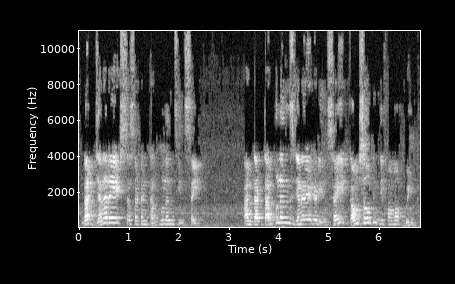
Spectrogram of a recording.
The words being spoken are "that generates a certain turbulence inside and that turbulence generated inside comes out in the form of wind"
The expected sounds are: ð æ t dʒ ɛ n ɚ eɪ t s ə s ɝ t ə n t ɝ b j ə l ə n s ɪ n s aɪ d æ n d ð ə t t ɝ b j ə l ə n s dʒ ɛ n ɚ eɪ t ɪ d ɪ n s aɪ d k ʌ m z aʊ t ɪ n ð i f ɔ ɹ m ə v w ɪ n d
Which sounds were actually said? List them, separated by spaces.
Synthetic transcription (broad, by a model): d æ t dʒ ɛ n ɚ eɪ t s ə s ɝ t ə n t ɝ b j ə l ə n s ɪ n s aɪ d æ n d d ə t t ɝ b j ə l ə n s dʒ ɛ n ɚ eɪ t ɪ d ɪ n s aɪ d k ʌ m s aʊ t ɪ n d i f ɔ ɹ m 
